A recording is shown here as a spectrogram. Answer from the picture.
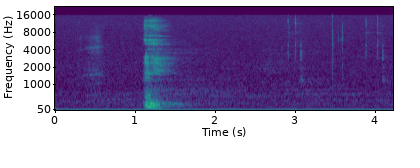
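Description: A man clears his throat once with a short cough, about a second in. A few faint clicks of a computer mouse follow near the end.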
